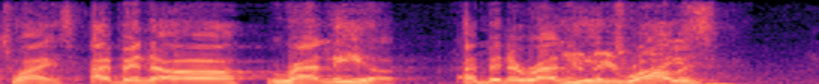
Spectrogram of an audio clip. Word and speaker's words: Raleigh: I've been to uh Raleia. I've been to Ralia.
